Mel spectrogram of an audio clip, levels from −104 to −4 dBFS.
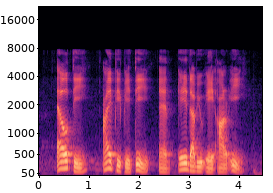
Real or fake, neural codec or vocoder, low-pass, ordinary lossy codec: real; none; none; none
